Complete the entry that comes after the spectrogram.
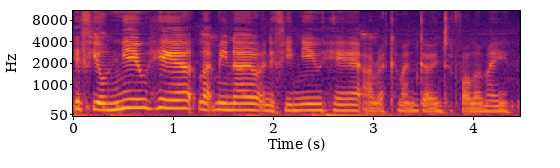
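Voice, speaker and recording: A woman with a Yorkshire accent teaching and chatting casually with viewers on a live stream, self-deprecating and warm in her asides. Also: medium pitch, steady tone, moderate pace, creaky, slight background noise. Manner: chatty and self-deprecating, with frequent restarts and laughs. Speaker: meditation teacher.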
